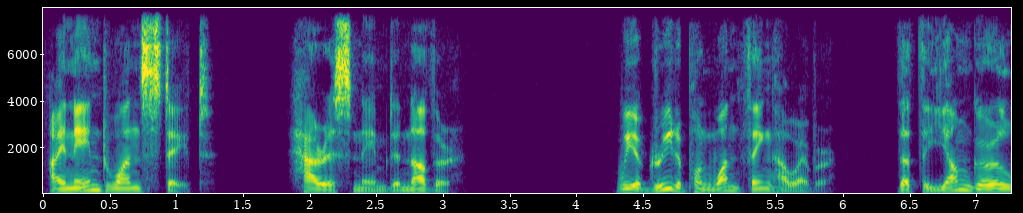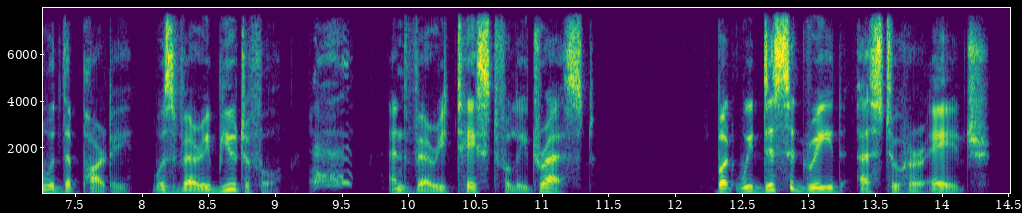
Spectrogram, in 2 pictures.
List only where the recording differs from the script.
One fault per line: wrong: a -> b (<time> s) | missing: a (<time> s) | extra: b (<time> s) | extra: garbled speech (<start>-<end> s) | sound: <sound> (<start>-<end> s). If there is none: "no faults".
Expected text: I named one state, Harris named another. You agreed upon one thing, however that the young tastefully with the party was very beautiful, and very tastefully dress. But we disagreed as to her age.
wrong: You -> We (4.3 s)
wrong: tastefully -> girl (7.0 s)
sound: bark (9.3-9.6 s)
wrong: dress -> dressed (10.9 s)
